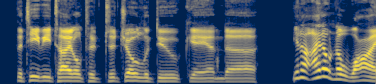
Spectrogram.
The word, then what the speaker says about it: LeDuc: You're rubbing off on me, Mike, because I always called him LeDuc. And then I heard you call him LeDuc, and I go, well, dang, maybe I've been saying it wrong all these years.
